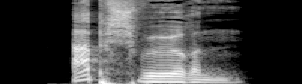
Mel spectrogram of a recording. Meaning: to abjure, to renounce
- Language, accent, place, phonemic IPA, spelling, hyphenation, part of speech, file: German, Germany, Berlin, /ˈapʃvøːʁən/, abschwören, ab‧schwö‧ren, verb, De-abschwören.ogg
